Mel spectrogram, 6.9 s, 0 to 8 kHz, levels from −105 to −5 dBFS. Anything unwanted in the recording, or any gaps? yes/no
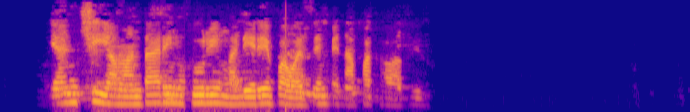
no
